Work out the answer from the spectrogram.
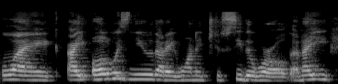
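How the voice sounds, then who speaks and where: A middle-aged woman from Argentina with an Argentine Spanish accent, chatting as a podcast guest in an excitable, talkative way with many fillers. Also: mid-range voice, normal speed. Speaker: podcast guest, branding coach. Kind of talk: casual interview chat.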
